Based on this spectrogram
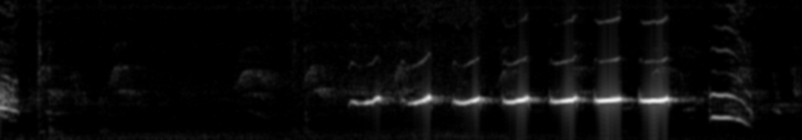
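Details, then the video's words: Used as a lure call, a common iora song: a steady trill of about eight bright notes on one pitch, followed by a short downward slur, against a quiet low rumble. "Sekali putar Burung cipoh langsung nyaut"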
